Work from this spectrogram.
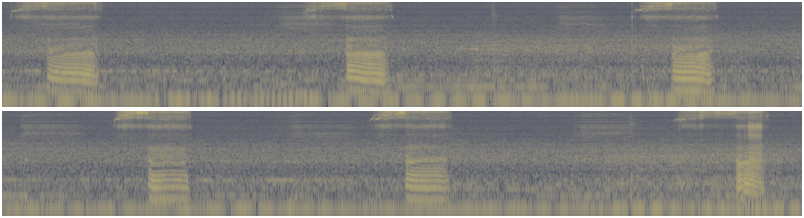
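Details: Sleeping Maltese puppy snoring, six snores about every three and a half to four seconds, each a short raspy burst with stacked tones that sweep upward, over a steady low hum.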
